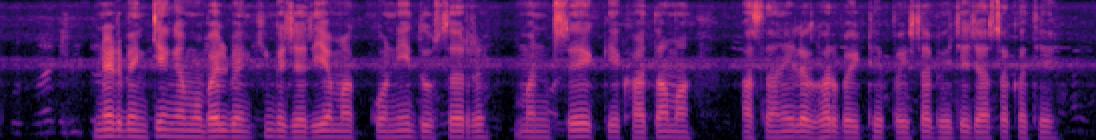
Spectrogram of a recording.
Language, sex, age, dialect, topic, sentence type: Chhattisgarhi, male, 18-24, Central, banking, statement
